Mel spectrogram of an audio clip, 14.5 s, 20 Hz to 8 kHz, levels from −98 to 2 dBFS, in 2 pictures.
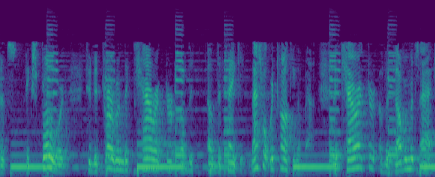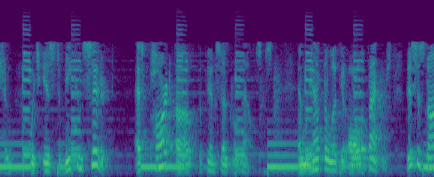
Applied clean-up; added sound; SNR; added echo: none; Electric guitar; 4 dB; none.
